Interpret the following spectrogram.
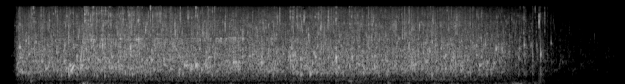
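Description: Running, trickling water with many small splashes, starting suddenly and fading out over its last half second or so.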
